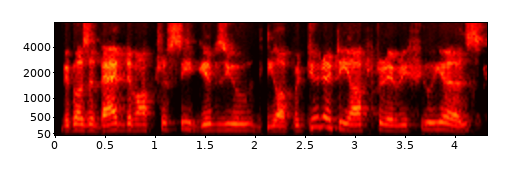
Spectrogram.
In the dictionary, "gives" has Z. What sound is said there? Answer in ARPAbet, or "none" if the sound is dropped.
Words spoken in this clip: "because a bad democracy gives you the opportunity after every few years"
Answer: Z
